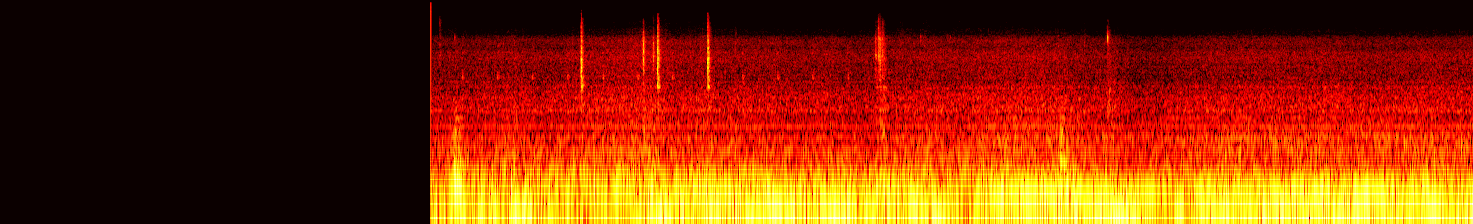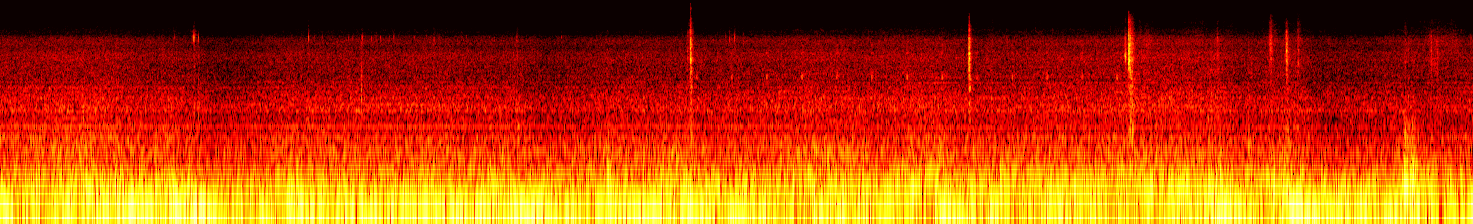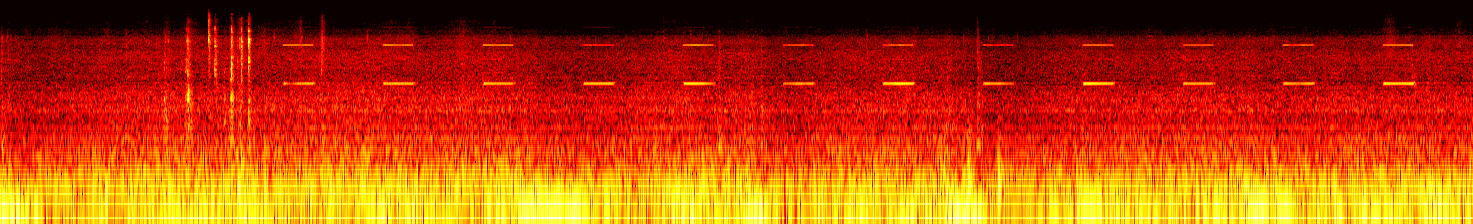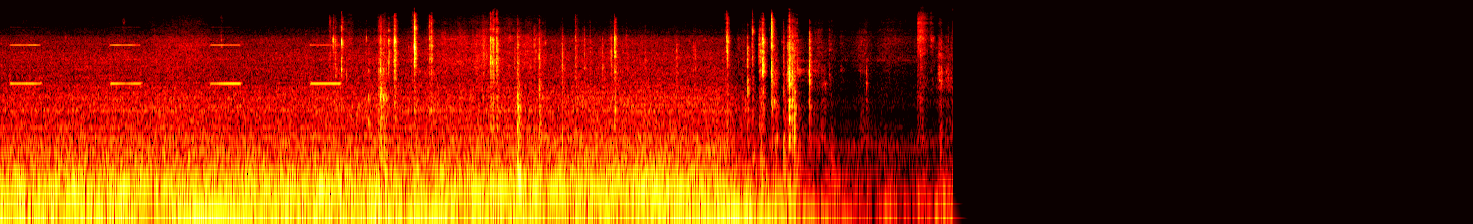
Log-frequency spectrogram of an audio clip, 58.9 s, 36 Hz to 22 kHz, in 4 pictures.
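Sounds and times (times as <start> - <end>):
car engine rumble: 4.3 - 53.8
road noise: 4.3 - 53.8.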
